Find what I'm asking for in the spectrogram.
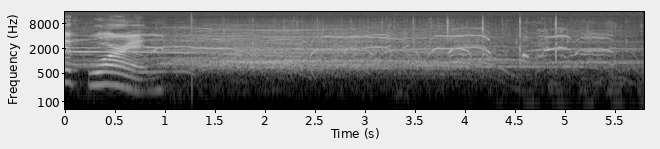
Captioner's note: applause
